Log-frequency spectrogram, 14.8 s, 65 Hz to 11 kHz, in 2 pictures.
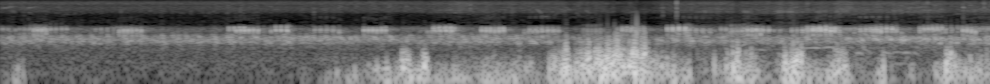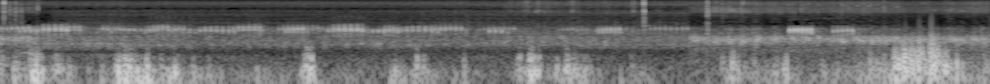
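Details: Japanese common toads (Bufo japonicus formosus) breeding in the Tochigi mountains, Japan, on 25 April 2022 give rapid, short, mid-pitched notes in a steady stream, with splashing and low thumps.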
